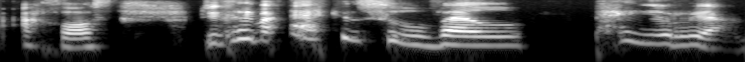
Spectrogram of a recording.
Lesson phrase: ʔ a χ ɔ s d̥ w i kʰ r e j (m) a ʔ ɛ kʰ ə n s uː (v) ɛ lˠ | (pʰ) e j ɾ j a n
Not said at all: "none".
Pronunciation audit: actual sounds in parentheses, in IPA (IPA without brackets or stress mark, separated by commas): m, v, pʰ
